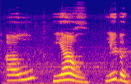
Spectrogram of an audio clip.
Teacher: غین کو موٹا پڑھیں گے، با کو قلقلہ کریں گے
